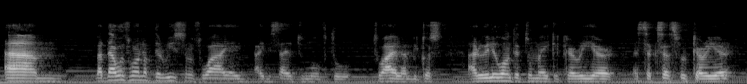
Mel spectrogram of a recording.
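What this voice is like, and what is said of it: Non-native accent in English. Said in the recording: “My English was not that good at that time. I cannot say that it's perfect yet, because of course I still keep my accent.”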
